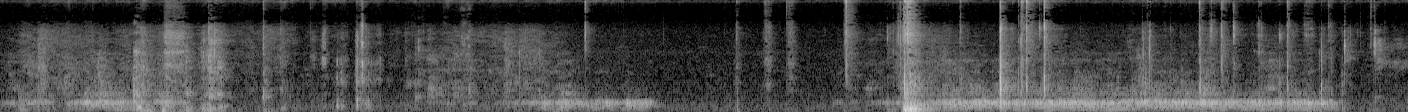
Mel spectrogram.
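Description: Clear plastic wrapping crinkling and crackling as it is worked loose and peeled off a small notebook by hand, with scattered clicks and a sharp snap about nine seconds in.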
